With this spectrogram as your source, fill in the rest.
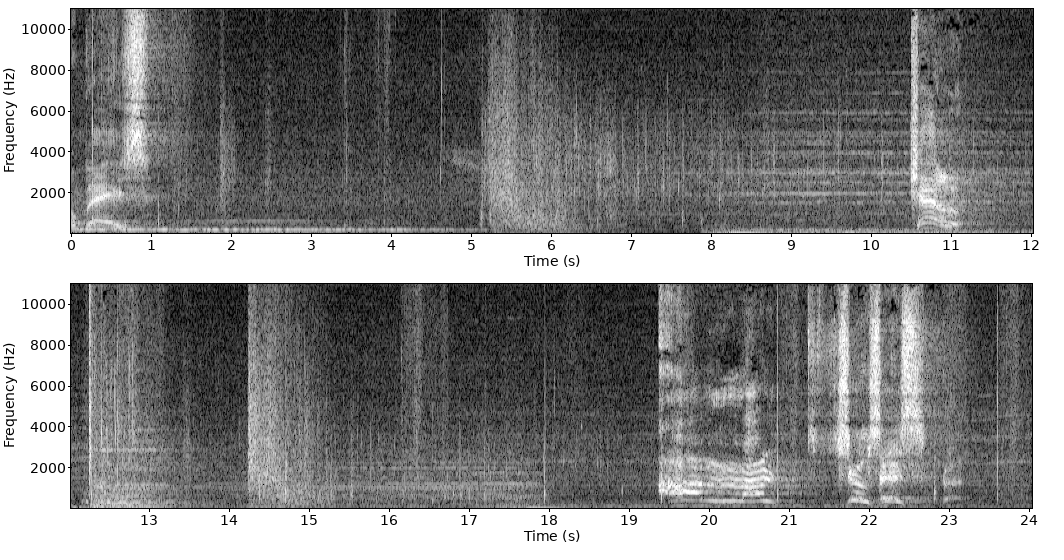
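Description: A man speaks slowly and menacingly, close by.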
